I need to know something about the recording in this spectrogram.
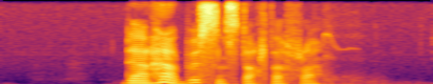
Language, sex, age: Norwegian, female, 57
